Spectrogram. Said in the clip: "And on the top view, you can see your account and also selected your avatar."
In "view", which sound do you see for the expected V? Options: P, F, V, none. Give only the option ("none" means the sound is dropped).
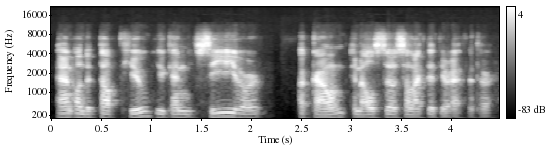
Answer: F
